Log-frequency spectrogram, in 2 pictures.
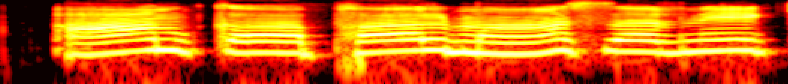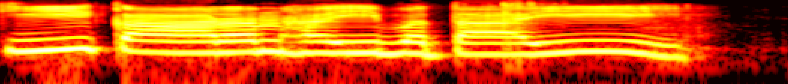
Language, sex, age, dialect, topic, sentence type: Magahi, female, 36-40, Western, agriculture, question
